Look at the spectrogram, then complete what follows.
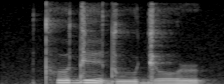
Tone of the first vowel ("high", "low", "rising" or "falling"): high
